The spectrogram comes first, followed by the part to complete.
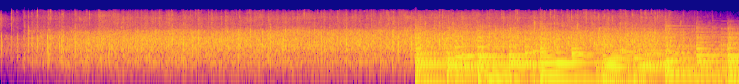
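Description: Audience applause swells in and holds steady for about eight seconds, then piano music begins.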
